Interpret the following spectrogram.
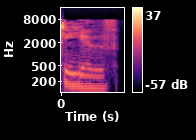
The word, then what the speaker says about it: Job: term job mean hated the name job is pronounced diov even though it appears just like what we call our work here was job perfect and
